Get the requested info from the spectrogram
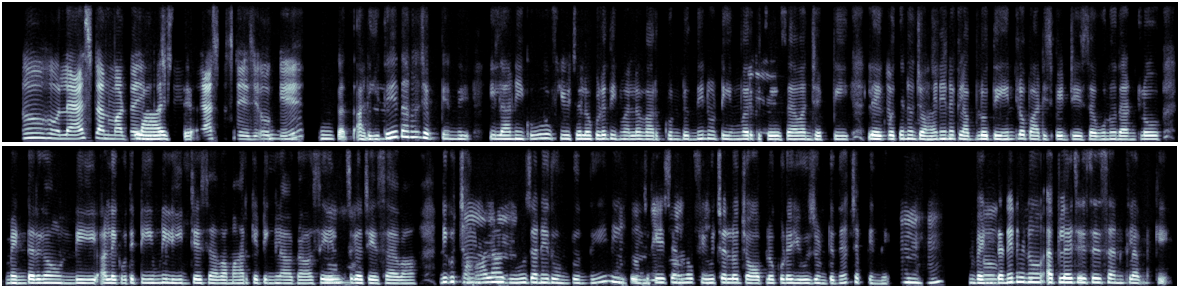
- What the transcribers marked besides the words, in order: in English: "లాస్ట్"; static; in English: "లాస్ట్"; other background noise; distorted speech; in English: "స్టేజ్‌లో. లాస్ట్ స్టేజ్"; in English: "ఫ్యూచర్‌లో"; in English: "టీమ్ వర్క్"; in English: "క్లబ్‌లో"; in English: "పార్టిసిపేట్"; in English: "మెంటర్‌గా"; in English: "టీమ్‌ని లీడ్"; in English: "మార్కెటింగ్"; in English: "సేల్స్‌గా"; in English: "ఎడ్యుకేషన్‌లో, ఫ్యూచర్‌లో, జాబ్‌లో"; in English: "అప్లై"; in English: "క్లబ్‌కి"
- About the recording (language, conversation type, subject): Telugu, podcast, సాధారణంగా మీరు నిర్ణయం తీసుకునే ముందు స్నేహితుల సలహా తీసుకుంటారా, లేక ఒంటరిగా నిర్ణయించుకుంటారా?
